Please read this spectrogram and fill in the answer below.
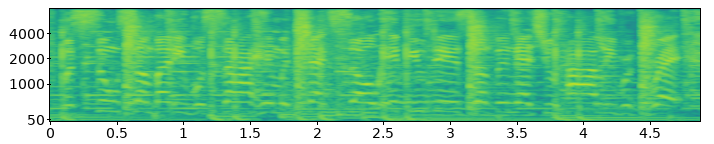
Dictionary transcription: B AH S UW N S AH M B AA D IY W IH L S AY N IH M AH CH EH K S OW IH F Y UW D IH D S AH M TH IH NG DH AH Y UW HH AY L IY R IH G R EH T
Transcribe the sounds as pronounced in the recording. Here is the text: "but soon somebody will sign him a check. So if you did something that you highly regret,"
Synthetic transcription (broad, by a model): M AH S UW N S AH M B AA D IY W IH L S AY N IH M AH CH EH K S OW IH F Y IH D IH D S AH M TH IH NG DH AH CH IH HH AY L IY R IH G R EH T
